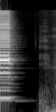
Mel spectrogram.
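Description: A car horn gives one short, loud, bright honk that rings off quickly, and a low rumble of traffic follows.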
